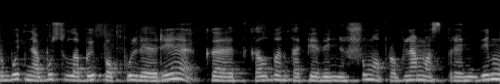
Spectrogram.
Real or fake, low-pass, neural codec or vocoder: real; 7.2 kHz; none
